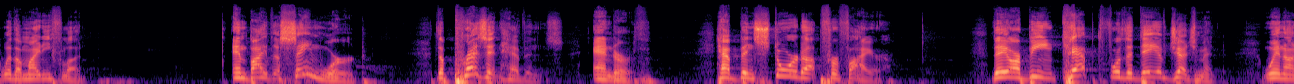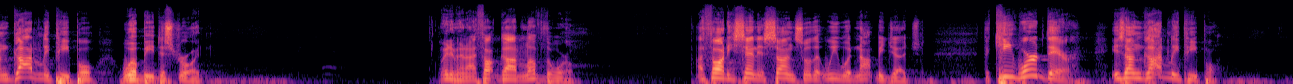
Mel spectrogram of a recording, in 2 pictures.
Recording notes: Sermon audio from the June 30th, 2019 worship service.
